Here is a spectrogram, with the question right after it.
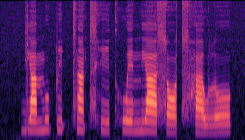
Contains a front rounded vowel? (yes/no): no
